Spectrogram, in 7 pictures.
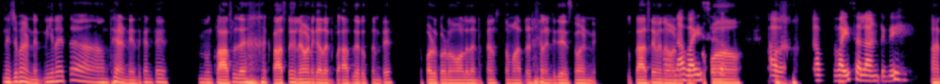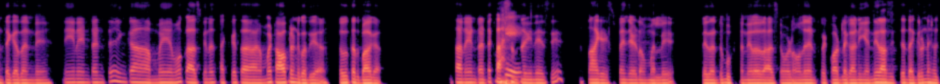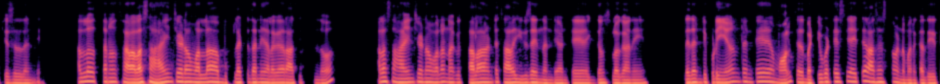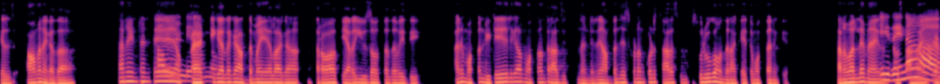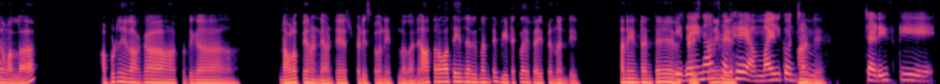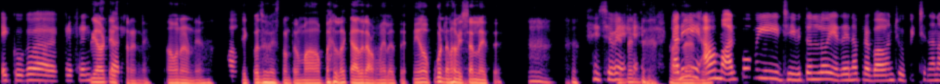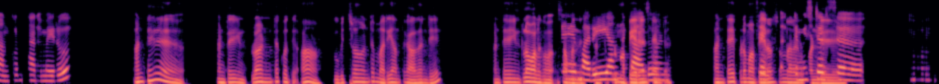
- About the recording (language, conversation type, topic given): Telugu, podcast, ఆపద సమయంలో ఎవరో ఇచ్చిన సహాయం వల్ల మీ జీవితంలో దారి మారిందా?
- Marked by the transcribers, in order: chuckle; in English: "క్లాస్‌లో"; in English: "క్లాస్"; in English: "ఫ్రెండ్స్‌తో"; chuckle; unintelligible speech; chuckle; in English: "క్లాస్"; in English: "టాపర్"; tapping; laughing while speaking: "క్లాసంతా వినేసి"; in English: "ఎక్స్‌ప్లైన్"; in English: "బుక్స్"; in English: "హెల్ప్"; in English: "బుక్‌లెట్"; in English: "యూజ్"; in English: "ఎగ్జామ్స్‌లో"; in English: "ప్రాక్టికల్‌గా"; in English: "యూజ్"; in English: "డీటెయిల్‌గా"; in English: "సింపుల్"; other background noise; in English: "మాక్సిమం"; in English: "డెవలప్"; in English: "స్టడీస్‌లోని"; in English: "బీటెక్ లైఫ్"; in English: "స్టడీస్‌కని"; in English: "స్టడీస్‌కి"; in English: "ప్రిఫరెన్స్"; in English: "ప్రియారిటీ"; laughing while speaking: "ఎక్కువ చూపిస్తూ ఉంటారు. మా అబ్బాయిల్లా కాదులే అమ్మాయిలైతే. నేను ఒప్పుకుంటాను ఆ విషయాంలో అయితే"; laughing while speaking: "నిజమే"; in English: "పేరెంట్స్"; in English: "పేరెంట్స్"; in English: "సెమ్ సెమిస్టర్స్"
